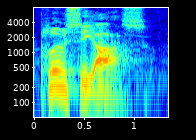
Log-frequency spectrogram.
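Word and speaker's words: plousios (πλούσιος): Here, the word is that's used here is pronounced plousios. Let's say that. Plousios. You know, I hope you're saving these gems on these bulletins, man.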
